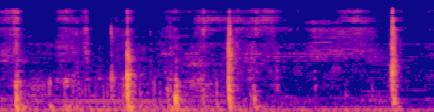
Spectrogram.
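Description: A few sharp clicks and knocks of a plastic lunch tray and its collapsible silicone bowls being handled and pressed flat, about four or five spread across two seconds, with one more right at the end.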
